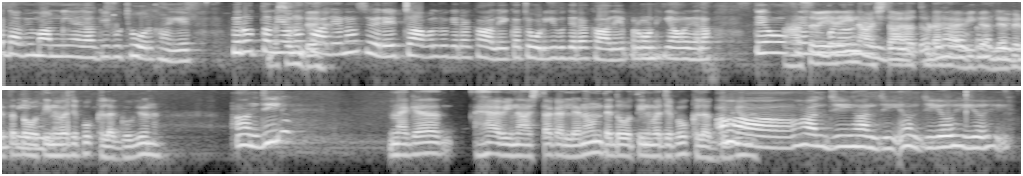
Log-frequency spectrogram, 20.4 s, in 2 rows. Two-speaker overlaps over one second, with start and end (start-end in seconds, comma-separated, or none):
7.8-10.8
